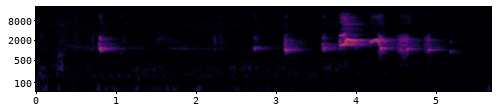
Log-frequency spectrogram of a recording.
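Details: Labrador Retriever puppies born May 24, 2021, seven in the litter, lying with their mother Belle indoors; short rising whimpers come in quick succession, building to a louder, squealing cluster of overlapping cries near the end.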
